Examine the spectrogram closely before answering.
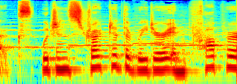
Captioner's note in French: none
